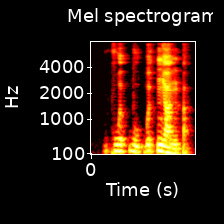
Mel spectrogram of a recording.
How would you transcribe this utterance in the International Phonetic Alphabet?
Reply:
k w ə˦˥ p̚ ɣ ṵ˧˨ ɓ ə˦˥ t̚ ɲ a̰˧˨ n ʔ

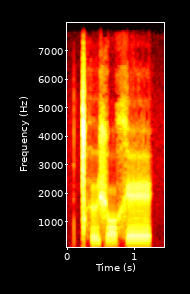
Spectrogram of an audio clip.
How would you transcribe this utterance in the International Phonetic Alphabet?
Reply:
ǀʰ ə ʃ ɔ x ɛ

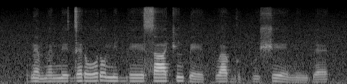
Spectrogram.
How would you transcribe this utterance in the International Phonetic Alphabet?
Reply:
ɗ ɛ̃˧ b ɛ̃˧ n e˧ d ɛ˦ ɾ oː˨˦ ɾ o˧ n i˧ b eː˧ s aː˦ t͡ʃ ĩ˦ k͡p eː˨ kʷ aː˧ ɡʷ i˨ kʷ i˧ ʃ eː˦˨ m ĩ˨ ɡ͡b ɛ˧

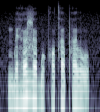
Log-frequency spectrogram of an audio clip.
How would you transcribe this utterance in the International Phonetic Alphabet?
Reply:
m b ɛ ɦ œ ɮ œ ɓ o kʰ ɔ tʰ ɐ pʰ ɐ l o

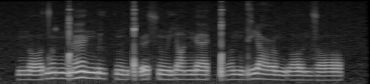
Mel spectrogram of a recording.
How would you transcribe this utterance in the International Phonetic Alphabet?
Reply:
n ɔ d ɔ̃ ŋ͡ǃ æ̃ ŋ u lʲ k ũ ǃʼ ø s ũ j ɑ ŋ æ ɡ͡ǃ ɔ n d i ʕ u ŋ w ɔ o̯ n z ɔ

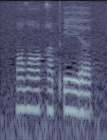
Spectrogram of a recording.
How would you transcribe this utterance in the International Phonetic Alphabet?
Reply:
i ðˤ eː q e pʼ eː ɐ̯

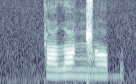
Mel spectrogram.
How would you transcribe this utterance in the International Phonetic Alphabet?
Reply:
ʈ ə˞ ðˤ ə˞ ŋ͡ǁ ɔ b

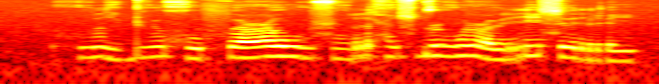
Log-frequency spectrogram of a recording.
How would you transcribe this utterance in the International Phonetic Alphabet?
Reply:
h ṳ˧ l i̤˨ ɖʱ ʉ˧ xʷ ɨ˨ f ɵ˧ ʕ o˦ w ṳ˧ ɬ o̤˧ r ħ i̤˦ ɬ ɡ ɹ o̤˦ w ʕ ʉ˨ r i˦ s ɨ˦˨ r ɽ i˨

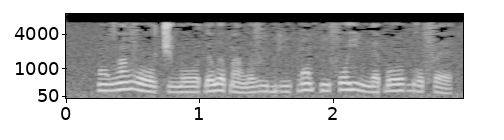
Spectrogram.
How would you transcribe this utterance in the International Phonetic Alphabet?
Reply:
ɔ̃˧ v ã˦ v oː˨ t͡ʃ ə˨ n oː˨ ɗ ə˦ w ə˨ ɓ ã˨ w ə˦ v i˧ b iː˧ ɓ ɔ̃˦˨ p i˧ f o˦ j i˨ ŋ ɛ˧ ɓ oː˦ ɡ o˨˦ f ɛ˨

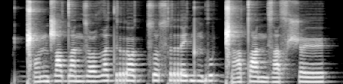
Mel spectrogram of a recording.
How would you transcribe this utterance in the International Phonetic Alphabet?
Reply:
ɡ͡ǁ ɔ˨ n d͡ʒ a˧ dˤ o˨ n z o˨ ðˤ ɨ˧ d r ɔ˧ d t͡s u˦ sˤ r i˦ d ŋ ɡ u˦ ɡ͡ǁ æ˧ tˤ o˧ n z i˨ sˤ ʃ ø˧

